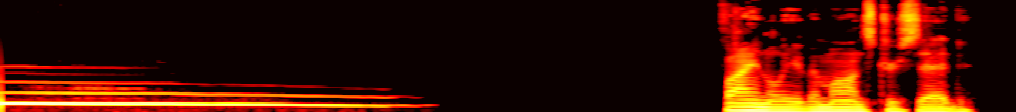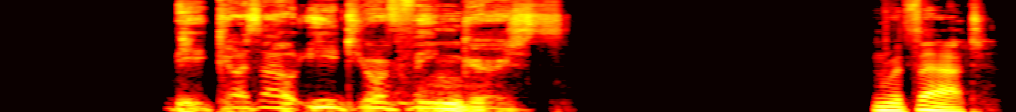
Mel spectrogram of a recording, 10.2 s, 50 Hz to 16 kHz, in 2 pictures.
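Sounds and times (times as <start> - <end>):
coyote howling: 0.0 - 2.0
speech: 3.6 - 5.0, 5.9 - 8.0, 9.4 - 10.1.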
